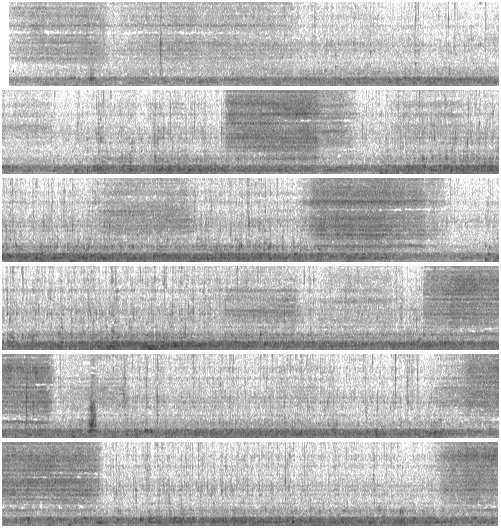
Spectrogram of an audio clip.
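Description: Scuba diver breathing through a regulator underwater: a hiss on each inhalation, about every five to six seconds, with the bubbling of exhaled air between them. A single sharp click about two-thirds of the way through.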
